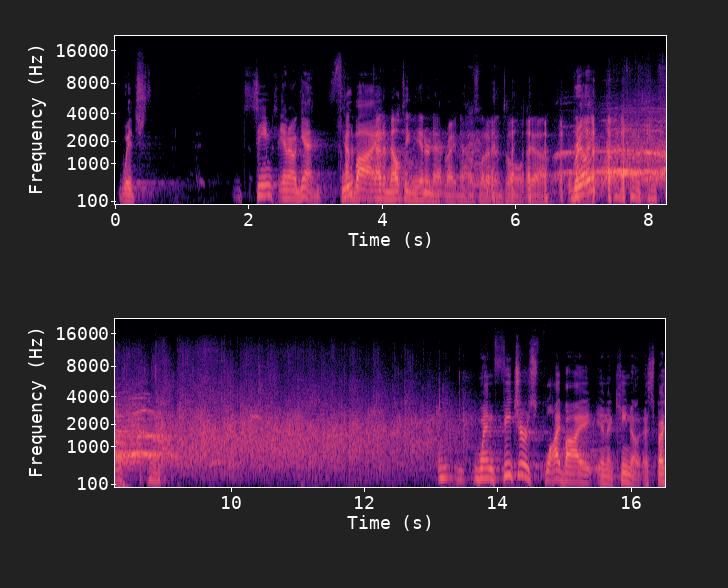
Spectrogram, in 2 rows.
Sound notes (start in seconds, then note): 6.6 audience cheering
